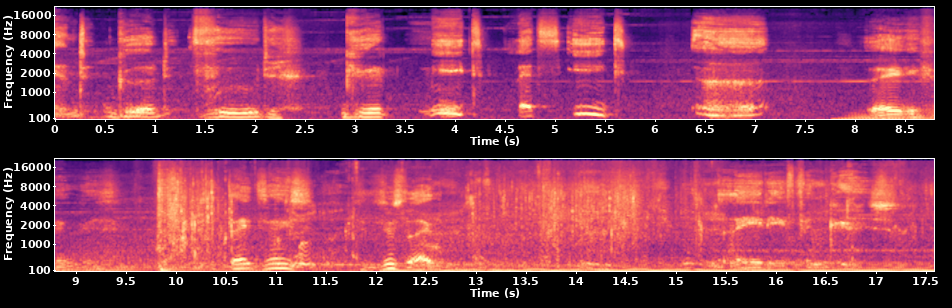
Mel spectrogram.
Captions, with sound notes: good food, good meat. Let's eat. Ladyfingers... They taste just like ladyfingers. [Chewing] Ladyfingers...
